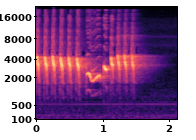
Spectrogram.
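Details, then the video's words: White-shouldered triller song used to tutor songbirds: a rapid run of chirps broken by a lower warbled twist, then resuming briefly before fading. "MASTERAN KAPAS TEMBAK PALING DICARI 2024❗️KAPAS TEMBAK GACOR SUARA PAS BUAT MASTERAN BURUNG JUARA"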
